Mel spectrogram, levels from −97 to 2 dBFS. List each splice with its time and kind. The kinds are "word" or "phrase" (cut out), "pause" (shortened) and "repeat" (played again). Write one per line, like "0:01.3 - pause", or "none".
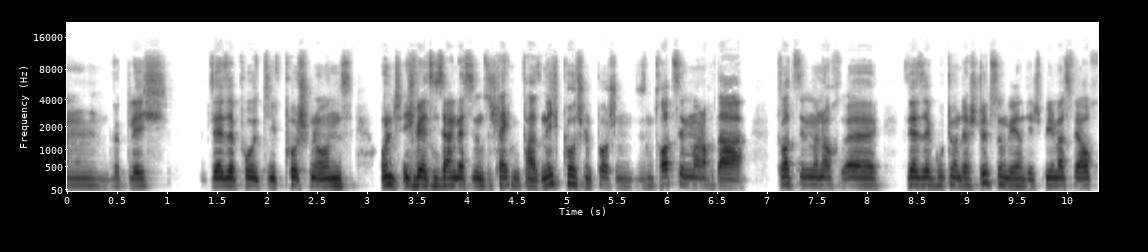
none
